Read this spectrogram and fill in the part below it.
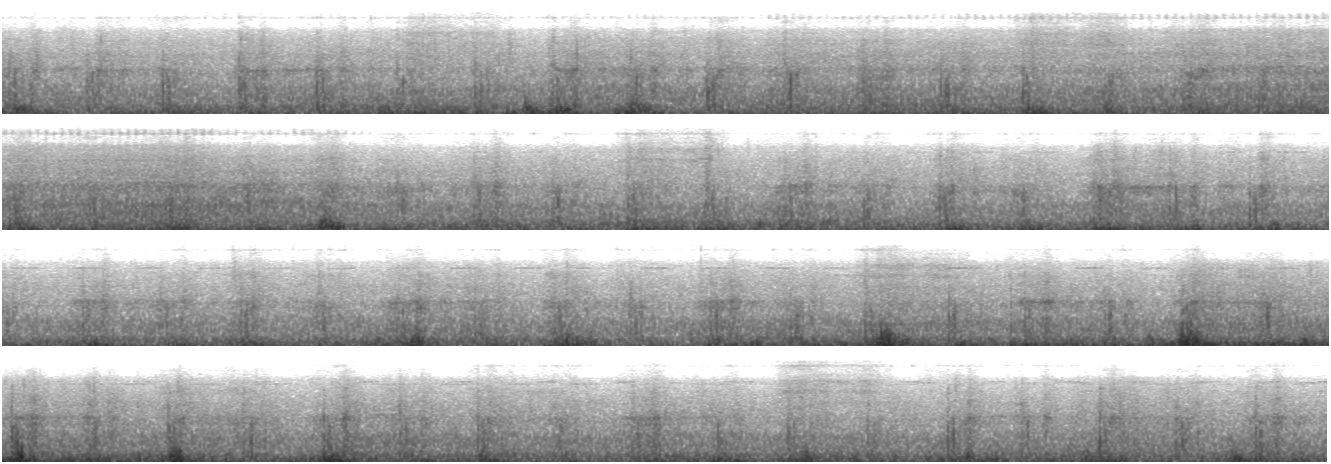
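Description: Footsteps tap steadily on a concrete path.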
